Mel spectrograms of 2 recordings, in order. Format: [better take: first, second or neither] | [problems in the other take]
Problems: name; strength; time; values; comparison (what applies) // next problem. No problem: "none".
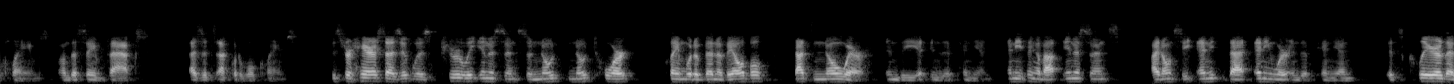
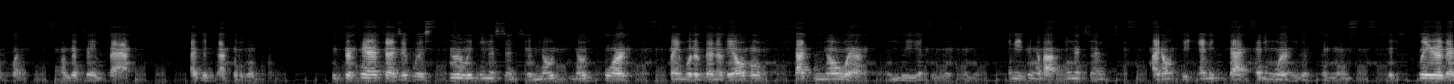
first | noise reduction (neural separator model SepFormer DNS4)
